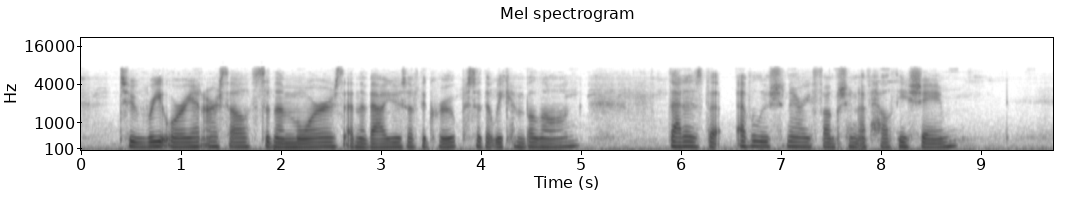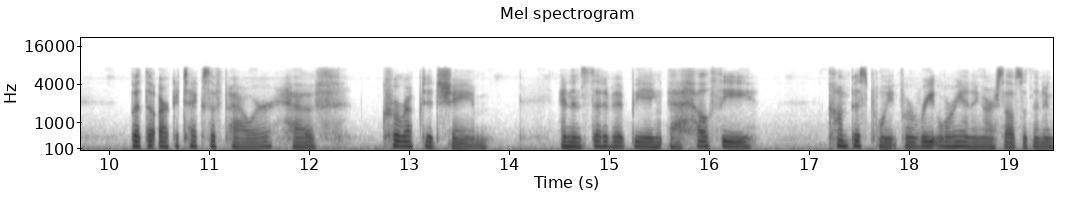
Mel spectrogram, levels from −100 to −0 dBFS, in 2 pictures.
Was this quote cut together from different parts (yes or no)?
no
